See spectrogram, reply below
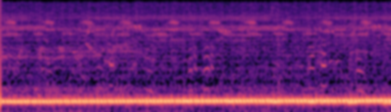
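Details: Barred buttonquail calling: a steady, low humming drone held at one pitch for the whole stretch, with a fast purring pulse running through it and no breaks.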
